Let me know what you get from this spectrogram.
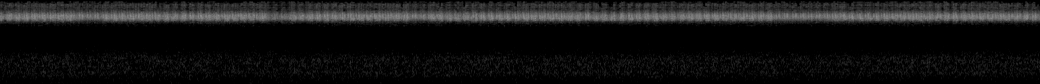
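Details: Insect calling at night: an unbroken, very high-pitched shrill buzz that holds steady for the whole stretch, with one brief dip, over faint low background hiss.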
